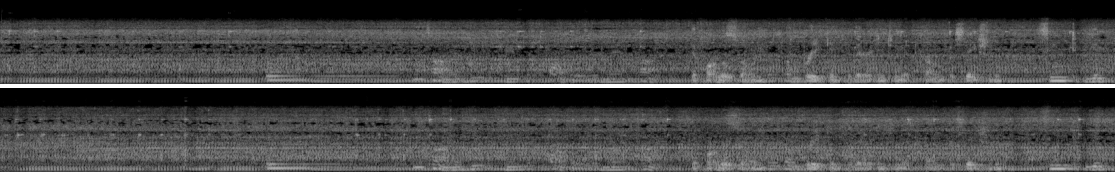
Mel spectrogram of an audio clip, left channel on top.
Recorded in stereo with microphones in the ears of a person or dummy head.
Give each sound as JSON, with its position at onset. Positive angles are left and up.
{"t": 2.7, "sound": "a piano", "side_deg": 65, "distance_m": 4.0}
{"t": 4.1, "sound": "a man speaking", "side_deg": 85, "distance_m": 8.5}
{"t": 6.9, "sound": "a man speaking", "side_deg": 50, "distance_m": 1.3}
